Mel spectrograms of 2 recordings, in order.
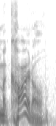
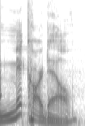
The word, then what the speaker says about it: McCardell: conundrum for me than when Keenan McCardle said he was, yeah, McCardell, and I'm like, first of all, where does that come from? And secondly, how dare he mess me up? That's a three-syllable situation.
